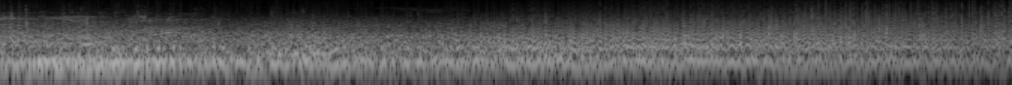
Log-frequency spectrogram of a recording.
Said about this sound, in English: Witnessing a rocket launch in person, it can actually emotionally change you a little bit. Once you hear it, the sound waves actually kind of hit you.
